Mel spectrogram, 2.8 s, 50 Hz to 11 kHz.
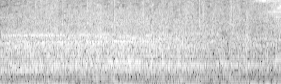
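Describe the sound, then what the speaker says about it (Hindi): Loud, dense roar of applause from a large crowd at a company's 20th anniversary event, continuous and saturated throughout with heavy low rumble underneath. "तो हो जाए जोरदार तालियां"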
